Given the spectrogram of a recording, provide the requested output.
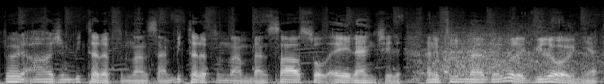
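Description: A man's voice: lowish voice, fairly quick, over music. A man hosting a morning radio show, chatting casually and telling long comic anecdotes. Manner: jokey storyteller, spins long anecdotes.

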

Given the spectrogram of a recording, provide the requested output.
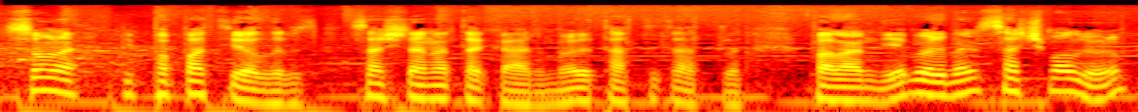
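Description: A man's voice: lowish voice, expressive, brisk, music in the background. A man hosting a morning radio show, chatting casually and telling long comic anecdotes. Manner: jokey storyteller, spins long anecdotes.

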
